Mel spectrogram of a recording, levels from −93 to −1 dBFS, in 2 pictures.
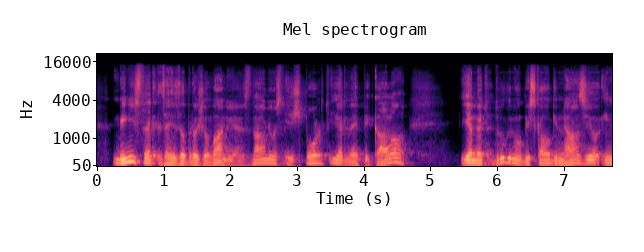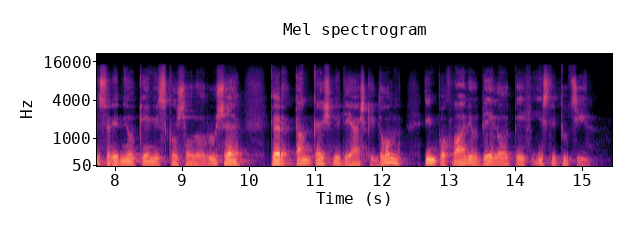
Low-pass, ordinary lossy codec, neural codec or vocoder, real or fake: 14.4 kHz; none; codec, 32 kHz, 1.9 kbps, SNAC; fake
